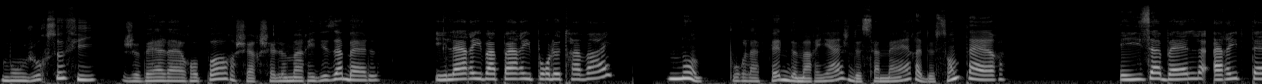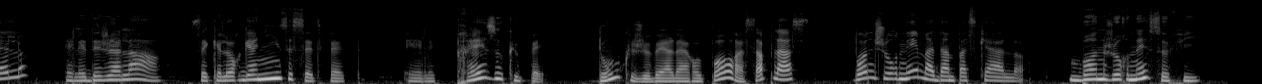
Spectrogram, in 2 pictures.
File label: dialog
